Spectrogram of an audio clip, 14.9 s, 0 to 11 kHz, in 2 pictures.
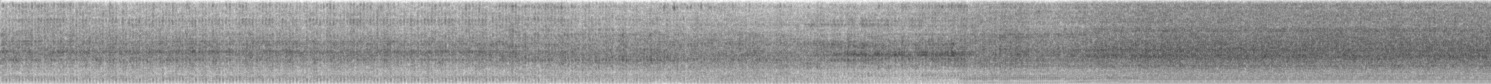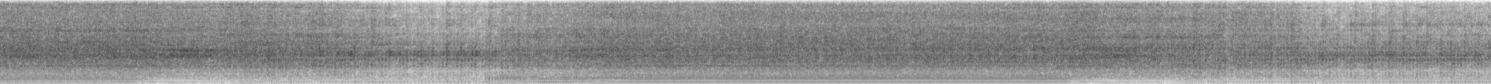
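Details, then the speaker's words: Stihl HS45 hedge trimmer two-stroke with a replacement HIPA carburetor kit, at about 90°F, with the low-speed screw opened slightly. It holds a steady high idle, then makes two clean climbs to full revs and drops back, running normally. "But yeah, it runs good now. It's starting right up, and we had good throttle response after about a good minute,"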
